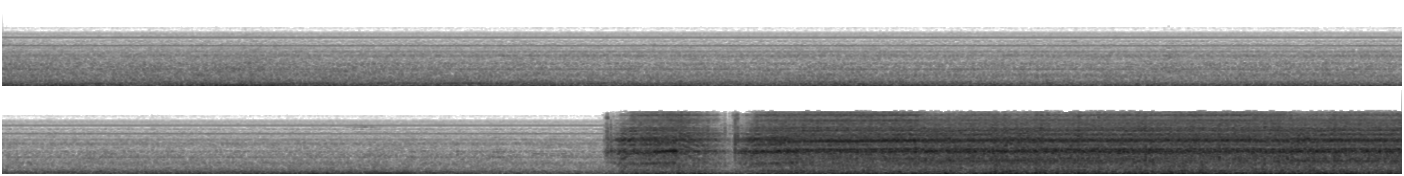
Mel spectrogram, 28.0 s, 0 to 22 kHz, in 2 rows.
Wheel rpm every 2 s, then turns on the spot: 0, 0, 0, 0, 0, 0, 0, 0, 0, 0, 70, 160, 160, 160.
none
